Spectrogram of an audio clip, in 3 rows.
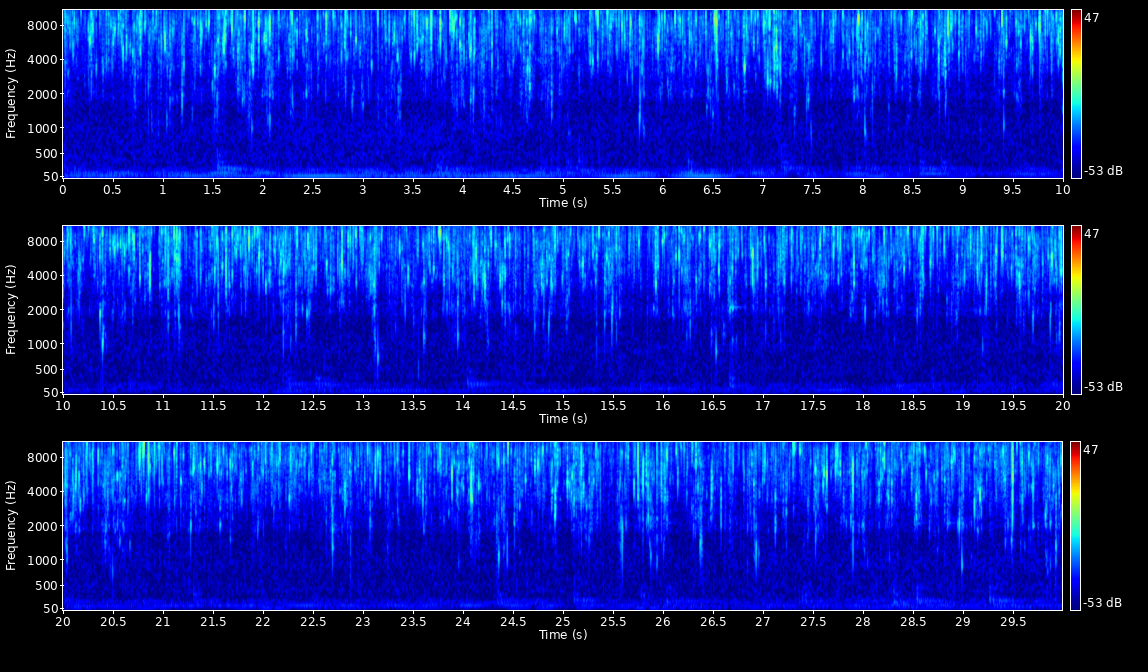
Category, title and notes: Soundscapes > Nature
pluie ecoulement Gouttière Villy
Close up recording of a little water flow at the output of a downspout. Drizzle in the background. Mics : EM272.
